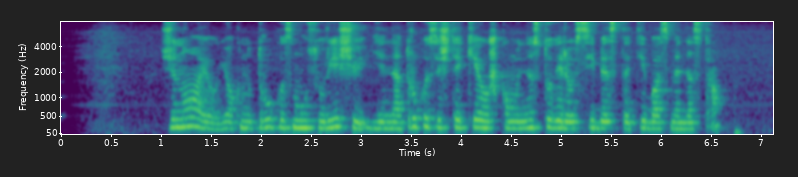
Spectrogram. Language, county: Lithuanian, Kaunas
